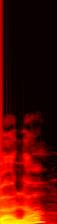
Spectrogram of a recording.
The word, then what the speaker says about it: allas: J'allais, tu allas, remember final S is not pronounced.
